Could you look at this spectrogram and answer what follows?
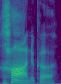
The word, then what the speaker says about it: Hanukkah: You can also spell it Hanukkah with an H and 2 Ks, but I like doing the one that forces you to pronounce the first syllable correctly, like you're clearing your throat. Hanukkah, with extra emphasis on the ha.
